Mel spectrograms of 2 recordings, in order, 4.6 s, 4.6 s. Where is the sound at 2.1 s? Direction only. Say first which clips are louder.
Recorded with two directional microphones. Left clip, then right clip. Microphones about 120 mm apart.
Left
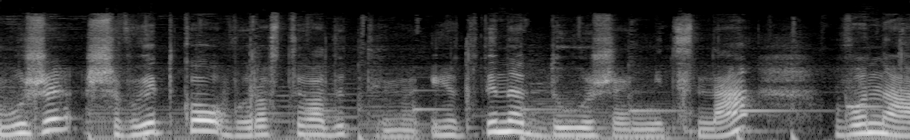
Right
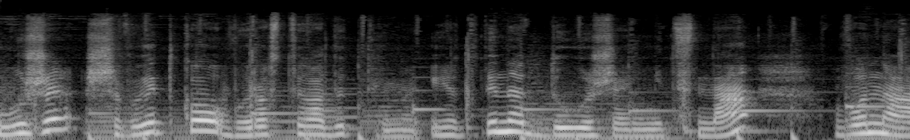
Left 3 dB; 30° left (ahead or behind).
